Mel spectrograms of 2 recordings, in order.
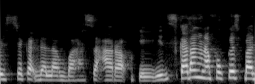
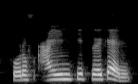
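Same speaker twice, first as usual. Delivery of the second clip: usual speaking voice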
